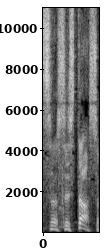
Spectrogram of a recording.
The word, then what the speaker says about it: Sestas: Sestas, on prononce le S.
